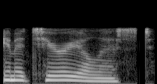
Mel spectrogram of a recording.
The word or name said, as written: immaterialist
